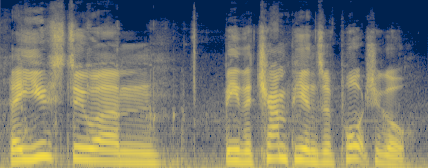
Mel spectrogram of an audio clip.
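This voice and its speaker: Walking outside a stadium with a handheld camera, a man from England shoots a football travel vlog, full of enthusiasm and frequent exclamations. His voice is high-pitched and his pace moderate.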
